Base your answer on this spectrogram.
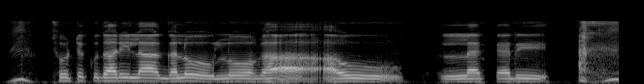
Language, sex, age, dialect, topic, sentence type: Chhattisgarhi, male, 51-55, Northern/Bhandar, agriculture, statement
